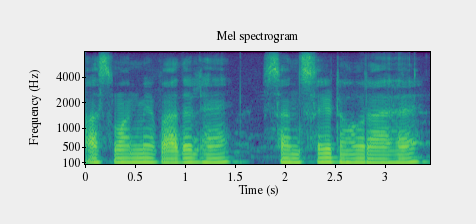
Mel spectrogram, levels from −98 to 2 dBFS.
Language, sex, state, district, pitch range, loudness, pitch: Hindi, male, Jharkhand, Deoghar, 105-110 Hz, -19 LUFS, 110 Hz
